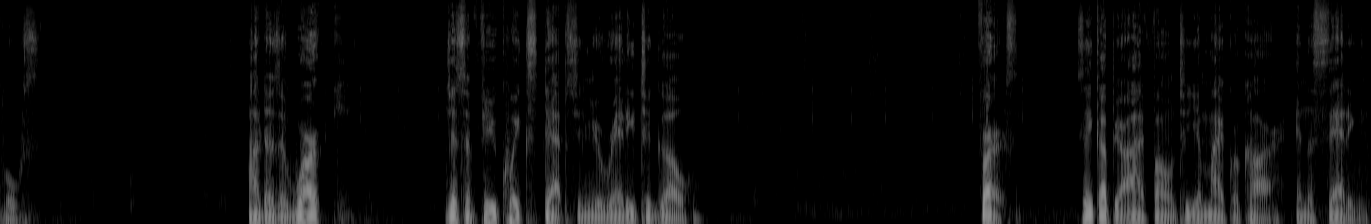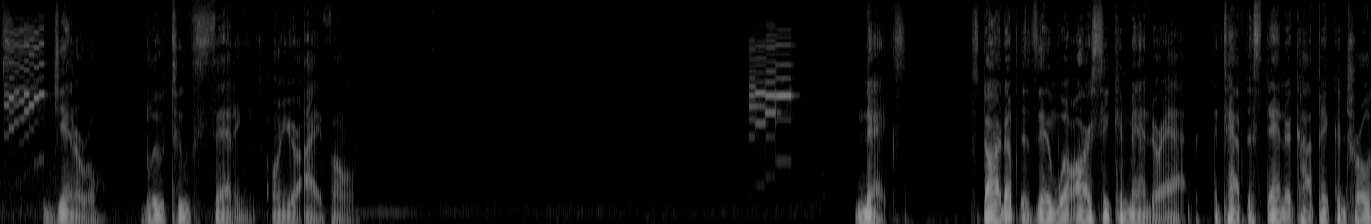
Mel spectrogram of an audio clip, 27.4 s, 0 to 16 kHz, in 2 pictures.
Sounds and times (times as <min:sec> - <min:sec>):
Speech: 0:00.0 - 0:00.5, 0:02.5 - 0:03.5, 0:04.5 - 0:07.0, 0:09.8 - 0:17.4, 0:22.3 - 0:22.8, 0:23.4 - 0:27.4.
